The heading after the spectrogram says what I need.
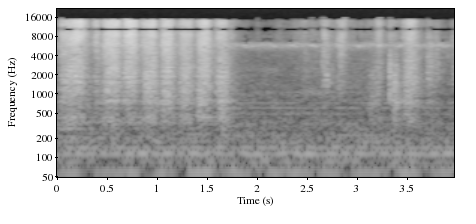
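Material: Synthetic fiber.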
